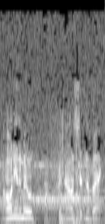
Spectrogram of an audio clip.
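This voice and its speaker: An actor playing a dutiful, businesslike police officer on stakeout in a 1940s radio crime drama. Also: male voice, mid-range voice, steady tone, close to an everyday voice. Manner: brisk, businesslike. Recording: muffled, noisy old radio recording.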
